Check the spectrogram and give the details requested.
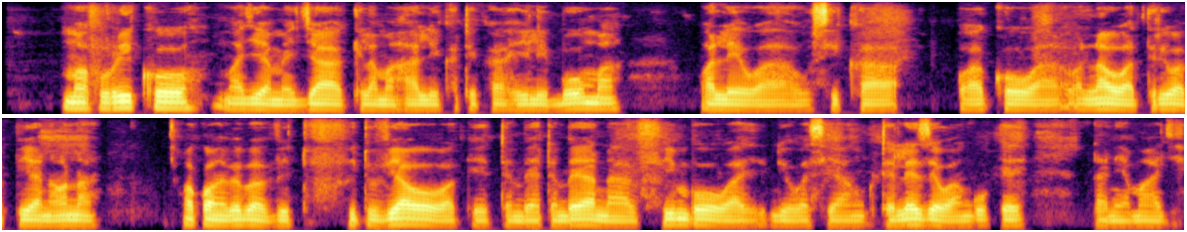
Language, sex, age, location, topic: Swahili, male, 36-49, Kisumu, health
